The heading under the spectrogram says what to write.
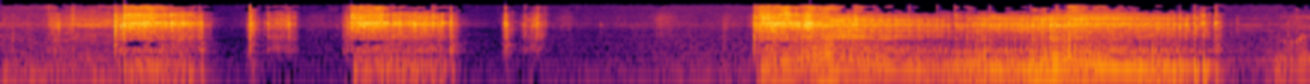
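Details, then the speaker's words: Two-stroke hedge cutter, second-hand, throttle held down while starting after a quarter-turn mixture screw adjustment; fires in short buzzing bursts that die away, then runs rough and surging; cutting out, mixture likely off. "let's just trigger that then start it it should start but this is cutting out i don't know"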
